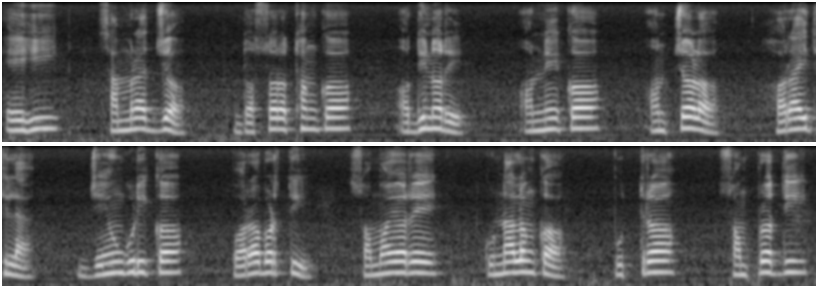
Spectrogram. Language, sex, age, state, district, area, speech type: Odia, male, 60+, Odisha, Jajpur, rural, read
